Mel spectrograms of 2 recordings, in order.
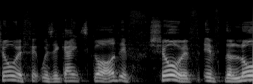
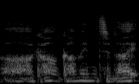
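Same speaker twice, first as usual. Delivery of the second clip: put-on weak, feeble, very quiet sick-sounding voice; 13 dB quieter than usual. Pretending on the phone to be unable to come in, put-on weak voice. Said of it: "like do the weak voice on the phone".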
